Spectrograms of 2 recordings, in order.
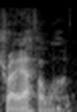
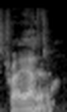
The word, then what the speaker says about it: triathlon: here's one uh triathlon people always say triathlon triathlon there's not an extra a in there no it's not triathlon it's triathlon okay so john if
